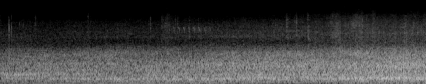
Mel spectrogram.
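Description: A road vehicle driving nearby, its tyre and engine noise swelling steadily as it approaches.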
